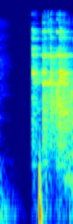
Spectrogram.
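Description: Glasses of Belgian blonde beer clink together in a toast, one bright knock that rings on briefly after a moment of near silence, with no talking.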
